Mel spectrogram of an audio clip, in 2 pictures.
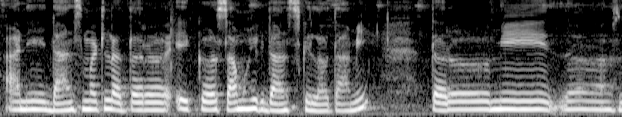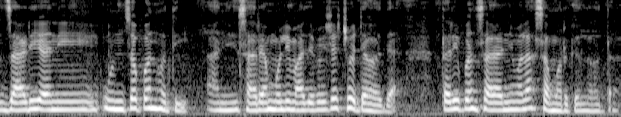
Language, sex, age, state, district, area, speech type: Marathi, female, 45-60, Maharashtra, Yavatmal, rural, spontaneous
